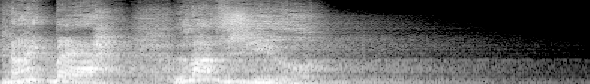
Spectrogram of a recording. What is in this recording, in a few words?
Midfight Mono; Malachai Combat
